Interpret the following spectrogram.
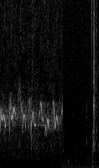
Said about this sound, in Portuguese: Ah, yeah, pois é, mano, agora passou aí um passarinho que eu ouvi.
